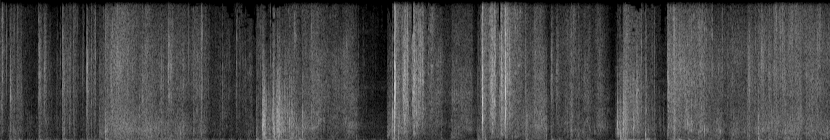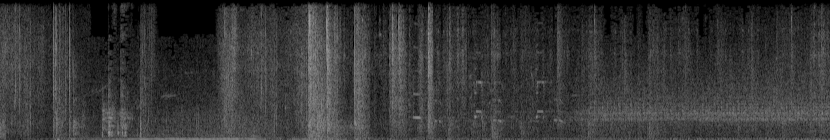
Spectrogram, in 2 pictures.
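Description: Footsteps run quickly over dirt and metal.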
